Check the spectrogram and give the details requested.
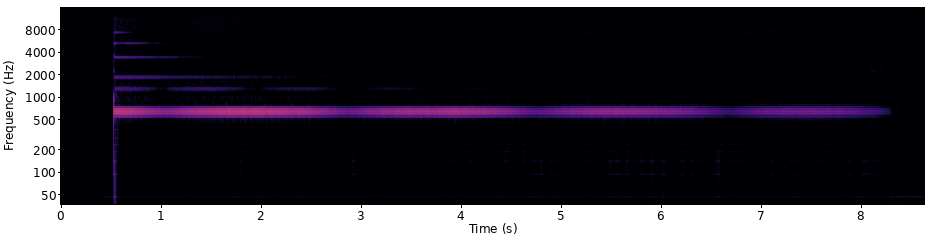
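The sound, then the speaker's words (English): A single meditation bell is struck once with a sharp onset, then a steady, pure tone rings on and slowly wavers in loudness as it sustains for about eight seconds, clear with no talking. “And when you're ready, close your eyes, I'll ring the bell, and we'll just listen.”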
